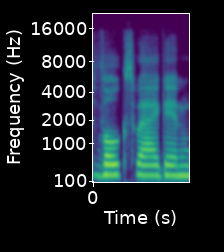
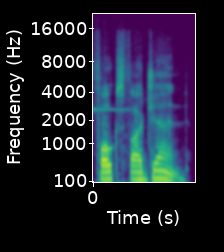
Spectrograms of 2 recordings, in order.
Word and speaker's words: Volkswagen: Some pronounce Volkswagen with English sounds. Germans say Volkswagen.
